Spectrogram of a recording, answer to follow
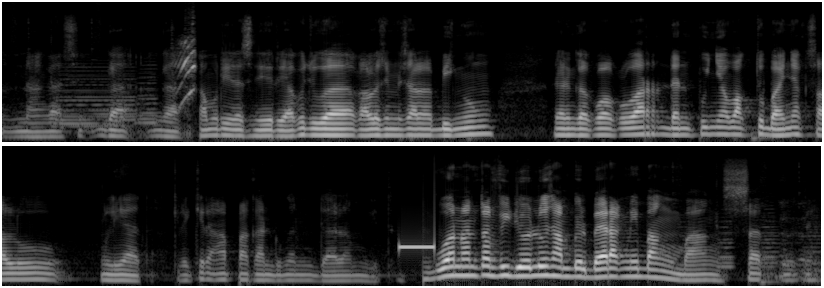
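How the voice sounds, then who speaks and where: With a Javanese accent, the speaker talks at a fairly quick pace in an animated tone. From Java, Indonesia. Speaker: comedian and YouTuber. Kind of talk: casual reaction commentary.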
